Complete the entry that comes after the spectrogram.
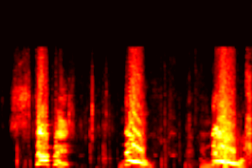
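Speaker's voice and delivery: high, loud shouted protest; frantic protest. Real, not acted. Player fights off opponent in dice game, frantic protest. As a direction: shriek at your opponent to quit.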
